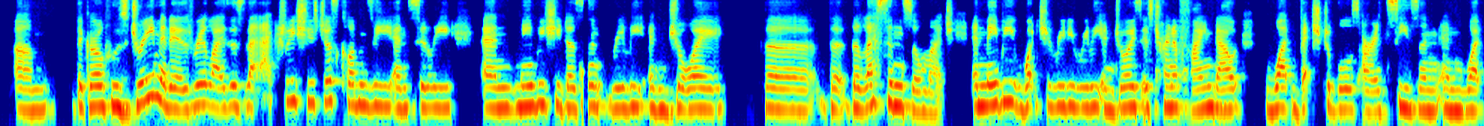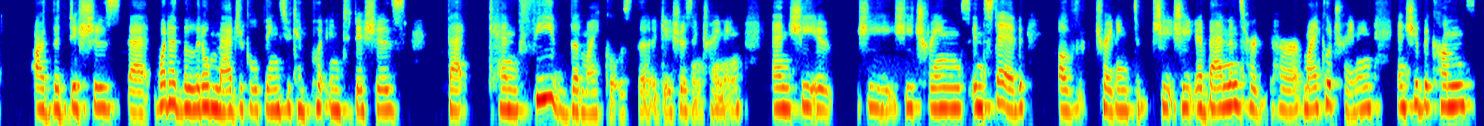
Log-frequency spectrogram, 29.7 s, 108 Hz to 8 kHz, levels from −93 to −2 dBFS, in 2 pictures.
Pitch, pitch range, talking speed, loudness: 200 Hz, 190-215 Hz, 180 wpm, -22 LUFS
